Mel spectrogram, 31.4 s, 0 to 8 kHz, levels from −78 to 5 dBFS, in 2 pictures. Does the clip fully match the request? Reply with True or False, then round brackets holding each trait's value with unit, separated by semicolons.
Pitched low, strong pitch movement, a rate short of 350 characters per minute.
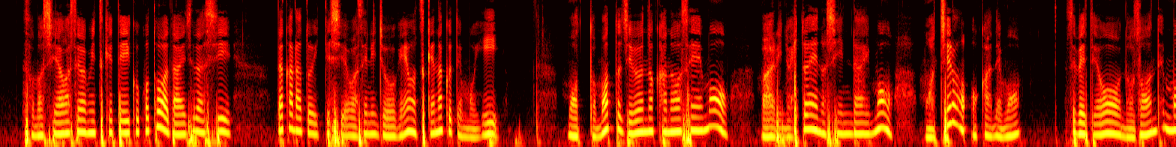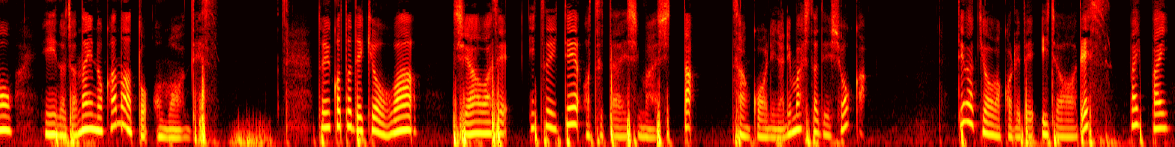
False (190 Hz; 7.7 semitones; 275 characters per minute)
